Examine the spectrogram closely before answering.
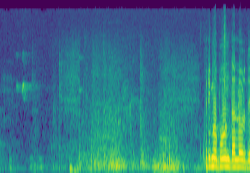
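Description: People shuffle and sit down on chairs.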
